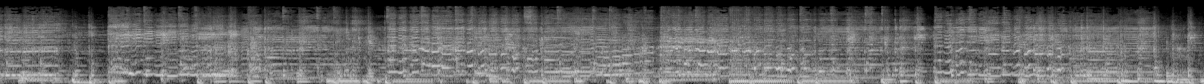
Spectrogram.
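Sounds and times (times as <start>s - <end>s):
band playing fast folk dance music: 0.0s - 12.0s.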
